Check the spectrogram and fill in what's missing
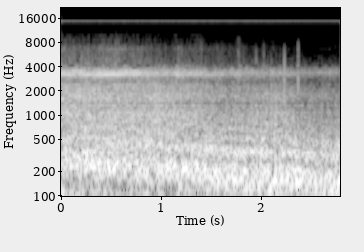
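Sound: plane taking off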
